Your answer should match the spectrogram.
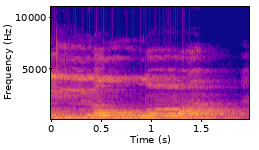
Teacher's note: الا اللہ میں آپ نے لام تشدید پہ رکنا نہیں ہے، یعنی کہ الا اللہ نہیں کرنا، آپ نے الا اللہ فوراً سے پڑھتے ہوئے لام جلالہ کو آپ نے موٹا ادا کرنا ہے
